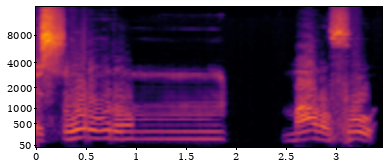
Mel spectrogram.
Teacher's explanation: And after the Tanween which is on the Ra. So the both Ra we read in heavy sound. On the second Ra this is Tanween.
